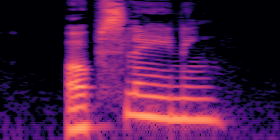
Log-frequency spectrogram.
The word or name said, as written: opslagning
